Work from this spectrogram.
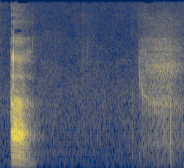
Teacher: Huruf awalnya adalah huruf hamzah, keluar dari pangkal tenggorokan, ya, di atas dada. A tepatnya adalah tempat atau letak dari pita suara kita.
